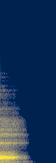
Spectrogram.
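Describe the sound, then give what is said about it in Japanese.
A single soft exhale through the nose during a guided breathing exercise, a faint airy breath that fades out within half a second and is followed by silence. “鼻から深く吸って、 鼻からそーっと吐いて、”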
